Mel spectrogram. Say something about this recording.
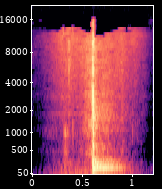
Closing a 64 years old book, hard covered and filled with a very thin kind of paper.
loop, lofi, household, book, percussive, noise, paper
